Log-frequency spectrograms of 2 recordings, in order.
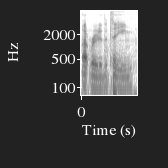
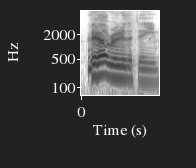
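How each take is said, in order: First: Said in the usual way. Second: "They uprooted the team" said higher, louder and slower; emphatic repeat. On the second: Real, not acted. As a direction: stretch out "uprooted" with loud emphasis. Repeats phrase, second time emphatic.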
